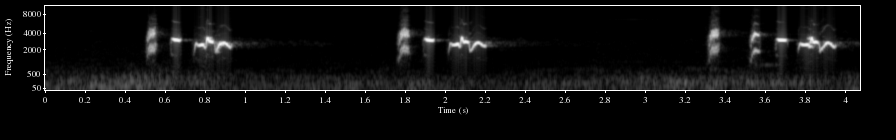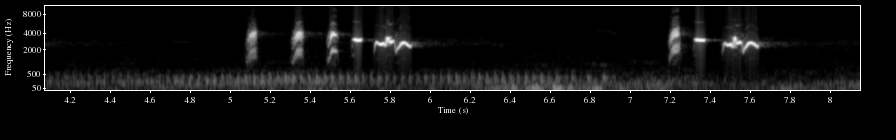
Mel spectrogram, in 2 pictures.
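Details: Five brisk phrases from a sooty-headed bulbul calling its rivals. One phrase opens with a quick run of sharp notes, and each ends in a bubbly whistled flourish. A low drone sounds in the background.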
